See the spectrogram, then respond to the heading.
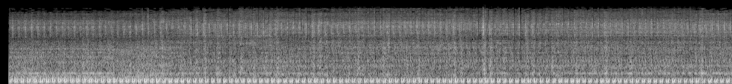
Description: My BB gy6 180cc is making this knocking noise that seems to have gotten louder recently. Any idea what it could be? Sounds like it's coming from the head but not 100% sure.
